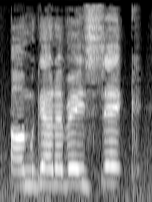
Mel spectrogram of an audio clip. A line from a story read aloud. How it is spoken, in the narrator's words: yelled Mrs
